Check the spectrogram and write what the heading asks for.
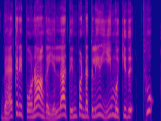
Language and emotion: Tamil, disgusted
